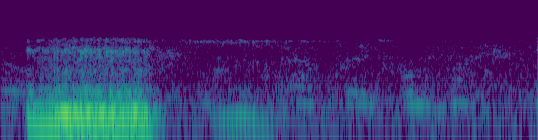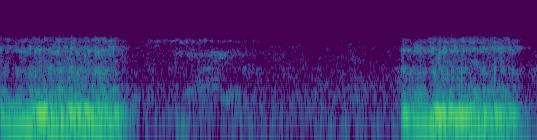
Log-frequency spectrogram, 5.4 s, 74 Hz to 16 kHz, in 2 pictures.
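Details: Loud, rough snores in regular cycles, about three in five seconds, with quiet breaths between, from a sleeping dog that has snored since it was a tiny puppy, for nearly 8 years.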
